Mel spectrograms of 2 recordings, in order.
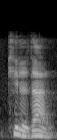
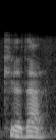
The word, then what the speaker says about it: Kjeldahl: Okay, this one people pronounce Kjeldahl. Okay, Kjeldahl.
